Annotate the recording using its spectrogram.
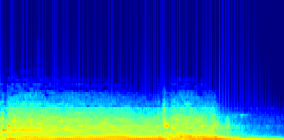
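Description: Lightly overdriven Les Paul-style electric guitar playing a slow blues fill in D minor pentatonic: a held note, then a step down to a lower note about one and a half seconds in that rings on and begins to fade.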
